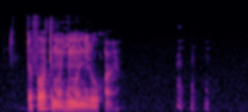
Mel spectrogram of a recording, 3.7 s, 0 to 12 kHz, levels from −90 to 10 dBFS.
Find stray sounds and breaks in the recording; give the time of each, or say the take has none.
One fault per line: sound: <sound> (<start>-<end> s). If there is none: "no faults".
sound: laugh (2.6-3.2 s)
